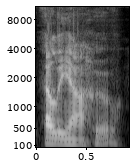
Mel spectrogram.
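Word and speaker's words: Eliyahu (אליהו): Elijah is pronounced in Hebrew, Eliyahu.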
